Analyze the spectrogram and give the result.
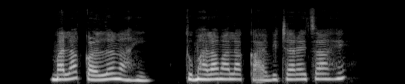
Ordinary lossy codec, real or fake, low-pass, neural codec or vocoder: AAC, 48 kbps; real; 14.4 kHz; none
